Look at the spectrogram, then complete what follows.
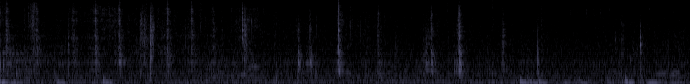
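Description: Faint, irregular clicks and taps, a few a second, with a few low thumps about five seconds in.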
